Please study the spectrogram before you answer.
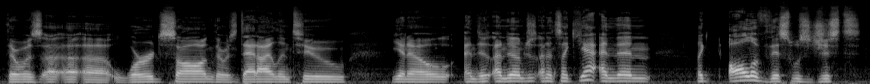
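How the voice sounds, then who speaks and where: Casual, sweary male podcast co-host, medium pitch. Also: steady tone, normal speed, smooth. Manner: informal, sweary. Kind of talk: casual podcast chat, commentary.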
